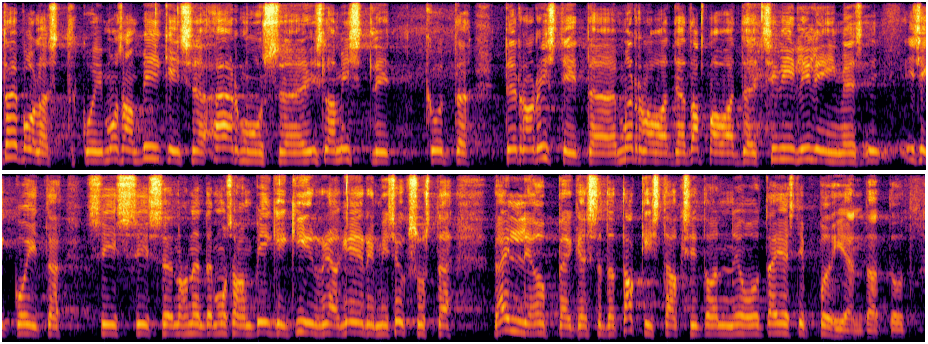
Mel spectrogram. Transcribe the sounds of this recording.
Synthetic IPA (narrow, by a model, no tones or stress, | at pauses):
t̪ɤ̞e̞po̞ːle̞st̪kujmo̞sɑmbiɡisæːrmusislɑmist̪li | kkud̪̥ | t̪ːe̞rːo̞ɾist̪id̪̥mɤrvɑvɑd̪jɑt̪ɑpːɑvɑd̪t̪siviːlilimeisikːujd̪̥ | siːsːisno̞hne̞nd̪e̞mo̞sɑmbiɡikiːrːe̞ɑɡ̥e̞ːɾimisyksust̪e̞ | vælʲjɑɤpːe̞ke̞sːe̞d̪̥ɑt̪ɑkːˑist̪ɑksid̪o̞njut̪æjːe̞st̪ipɤhje̞nd̪̥ɑt̪ˑːud̪̥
